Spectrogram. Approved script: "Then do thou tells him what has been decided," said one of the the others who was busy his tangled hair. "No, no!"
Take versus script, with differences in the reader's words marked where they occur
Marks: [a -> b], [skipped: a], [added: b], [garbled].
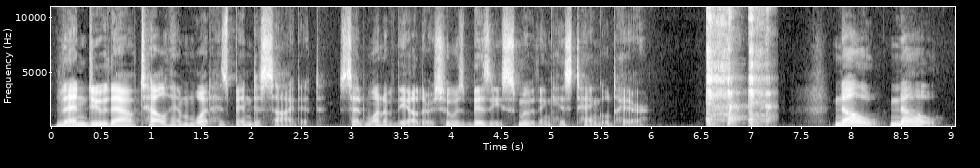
"Then do thou [tells -> tell] him what has been decided," said one of the [skipped: the] others who was busy [added: smoothing] his tangled hair. "No, no!"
